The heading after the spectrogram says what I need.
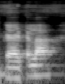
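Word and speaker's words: Catla: Next है कैटला, कैटला को हम काटला ही बोलते हैं, कैटला का कॉमन नेम काटला ही है, सिर्फ स्पेलिंग का फर्क है।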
